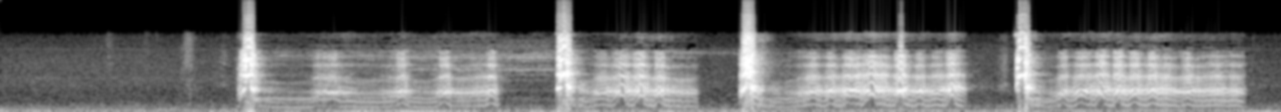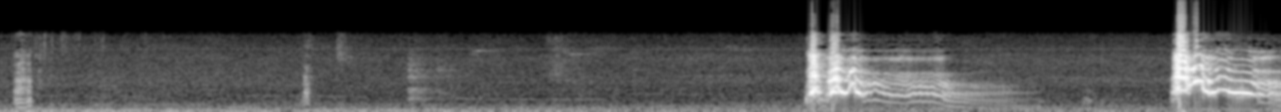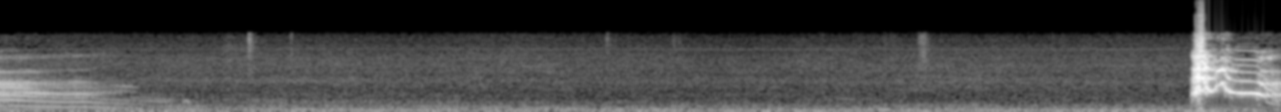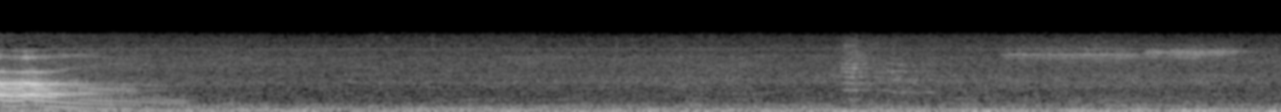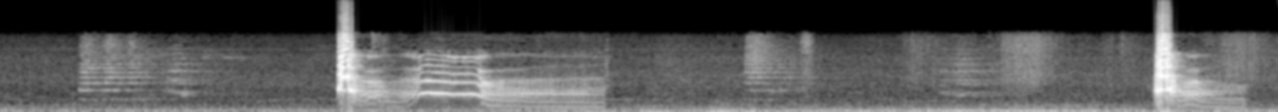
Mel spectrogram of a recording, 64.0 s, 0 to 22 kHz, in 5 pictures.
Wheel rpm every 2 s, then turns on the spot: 0, 0, 0, 0, 0, 0, 0, 0, 0, 0, 0, 0, 0, 0, 0, 0, 0, 0, 0, 0, 0, 0, 0, 0, 0, 0, 0, 0, 0, 0, 0, 0.
none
